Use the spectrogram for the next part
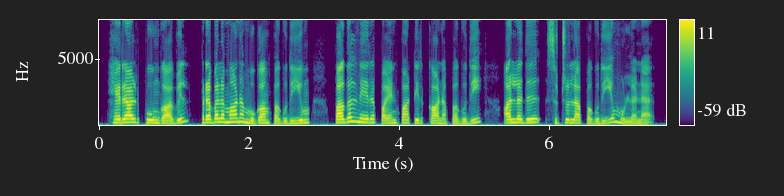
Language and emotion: Tamil, neutral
